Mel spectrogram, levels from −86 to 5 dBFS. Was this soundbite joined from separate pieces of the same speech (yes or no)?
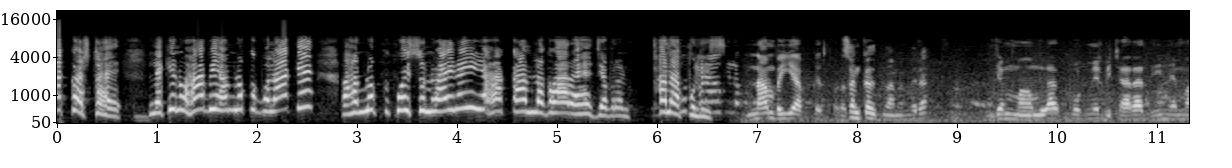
yes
